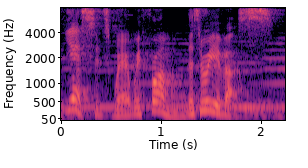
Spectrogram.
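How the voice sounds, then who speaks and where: An actor playing a timid, anxious talking lion in a fantasy audio drama, earnest and a little touchy. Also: male voice, fairly high pitch, sing-song, normal speed. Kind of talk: full-cast fantasy audio drama acting. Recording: roomy echo, faint music.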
